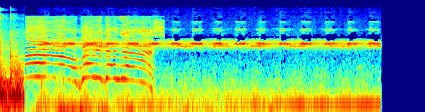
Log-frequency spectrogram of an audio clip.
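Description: Edited-in comic sound effects: two falling, wobbling wails, then a steady high cricket-like chirping pulsing two to three times a second, cut off abruptly shortly before the end.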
